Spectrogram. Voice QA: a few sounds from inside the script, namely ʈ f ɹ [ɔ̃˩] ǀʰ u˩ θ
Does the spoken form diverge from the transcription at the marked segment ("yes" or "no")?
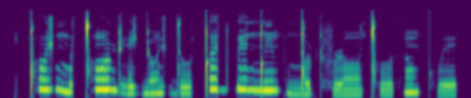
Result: yes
